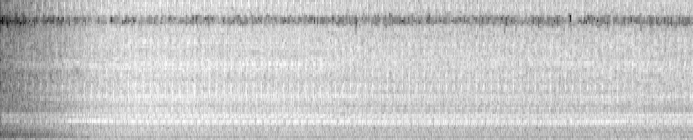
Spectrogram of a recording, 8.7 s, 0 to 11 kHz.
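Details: Abandoned turbo Datsun 280Z, first run after rewiring: steady idle with a fast, light tick of about three or four a second on top. Owner suspects the injectors, not confirmed.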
